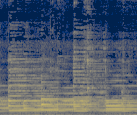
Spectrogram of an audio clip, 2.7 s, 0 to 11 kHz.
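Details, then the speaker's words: Dell Inspiron Mini 1012 notebook that had no sound, faulty speaker replaced (not a software or driver fault), tested after booting into Windows: clear music with steady tones and no rattle, buzz or dropouts; speaker sounds normal again. "sayang sekali biarkan ini Tengker yang lambang speakernya udah juga suaranya sudah ada teman-temannya"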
